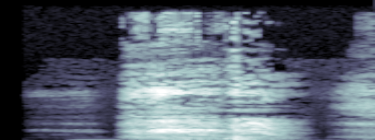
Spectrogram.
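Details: A single harsh, rough, chesty cough lasting about a second, followed by an in-breath, from a person with bronchitis on Christmas morning.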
